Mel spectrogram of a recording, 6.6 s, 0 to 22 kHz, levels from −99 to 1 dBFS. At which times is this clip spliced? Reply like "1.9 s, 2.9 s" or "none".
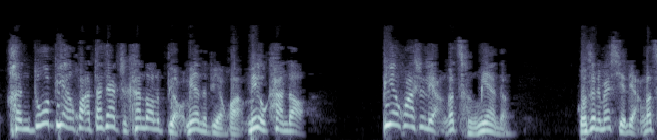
none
